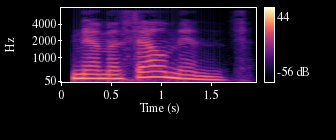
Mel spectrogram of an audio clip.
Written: nemathelminth

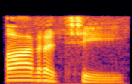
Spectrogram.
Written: oddity

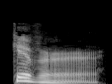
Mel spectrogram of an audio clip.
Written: kiver

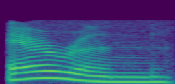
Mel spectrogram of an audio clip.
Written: Aran Islands

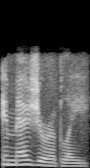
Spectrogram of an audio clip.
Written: immeasurably

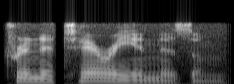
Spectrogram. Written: Trinitarianism

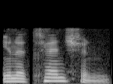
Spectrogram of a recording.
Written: inattention

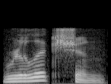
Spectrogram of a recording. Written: reliction

